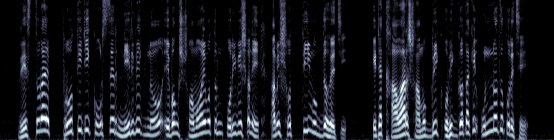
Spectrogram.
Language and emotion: Bengali, happy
